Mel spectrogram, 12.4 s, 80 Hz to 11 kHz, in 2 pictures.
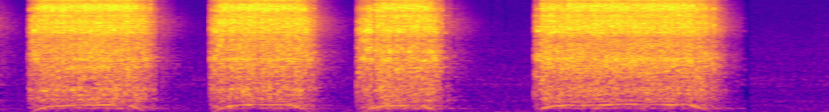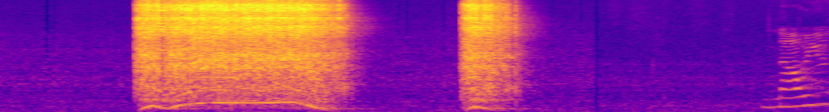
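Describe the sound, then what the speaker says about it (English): A Philips HR1351/90 250W hand blender purees tomatoes in repeated loud bursts of motor whine, several short pulses and longer runs separated by silent pauses, with the pitch rising as each burst spins up. "Now we will show you a demo of how to blend tomato puree. So you press the push button."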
